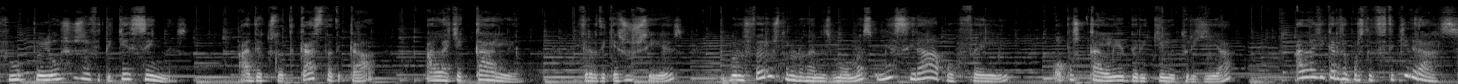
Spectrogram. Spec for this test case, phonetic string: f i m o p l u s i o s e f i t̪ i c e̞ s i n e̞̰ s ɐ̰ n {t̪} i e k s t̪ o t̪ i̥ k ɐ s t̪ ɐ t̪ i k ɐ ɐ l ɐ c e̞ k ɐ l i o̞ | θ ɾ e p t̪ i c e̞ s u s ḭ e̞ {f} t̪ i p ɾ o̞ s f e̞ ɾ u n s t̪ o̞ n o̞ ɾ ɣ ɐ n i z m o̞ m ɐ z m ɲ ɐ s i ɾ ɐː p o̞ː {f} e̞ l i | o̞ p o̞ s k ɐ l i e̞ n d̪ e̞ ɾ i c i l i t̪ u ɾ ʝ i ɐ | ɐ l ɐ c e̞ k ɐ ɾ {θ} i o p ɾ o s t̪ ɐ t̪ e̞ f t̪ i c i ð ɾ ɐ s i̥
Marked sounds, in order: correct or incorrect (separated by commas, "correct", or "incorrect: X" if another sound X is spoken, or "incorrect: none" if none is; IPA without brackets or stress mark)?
incorrect: d̪, incorrect: s, correct, incorrect: ð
